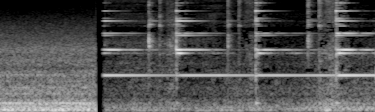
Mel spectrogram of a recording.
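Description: A train passes close by.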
